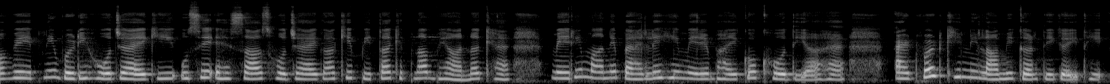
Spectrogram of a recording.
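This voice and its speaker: Woman reading a story in a high, mellow voice. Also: gravelly. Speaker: story narrator. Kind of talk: first-person novel reading.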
